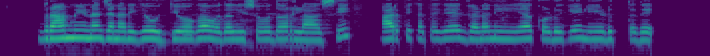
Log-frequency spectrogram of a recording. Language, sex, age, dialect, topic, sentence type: Kannada, female, 18-24, Central, agriculture, statement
